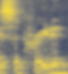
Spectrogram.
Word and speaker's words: secrete: on certain pronunciations and most people say secret when they're hiding something uh when you secret but they insisted it was secrete so anyway um so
